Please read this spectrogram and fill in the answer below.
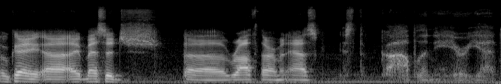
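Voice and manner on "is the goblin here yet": very quiet, breathy, whispered, questioning tone. A player sends a message to another character in the game: whispering. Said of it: "I don't know why I'm whispering".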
